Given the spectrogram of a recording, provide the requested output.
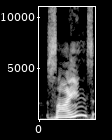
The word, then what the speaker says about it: Saenz: the name of kimberly it's pronounced signs s-a-e-n-z and i only learned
